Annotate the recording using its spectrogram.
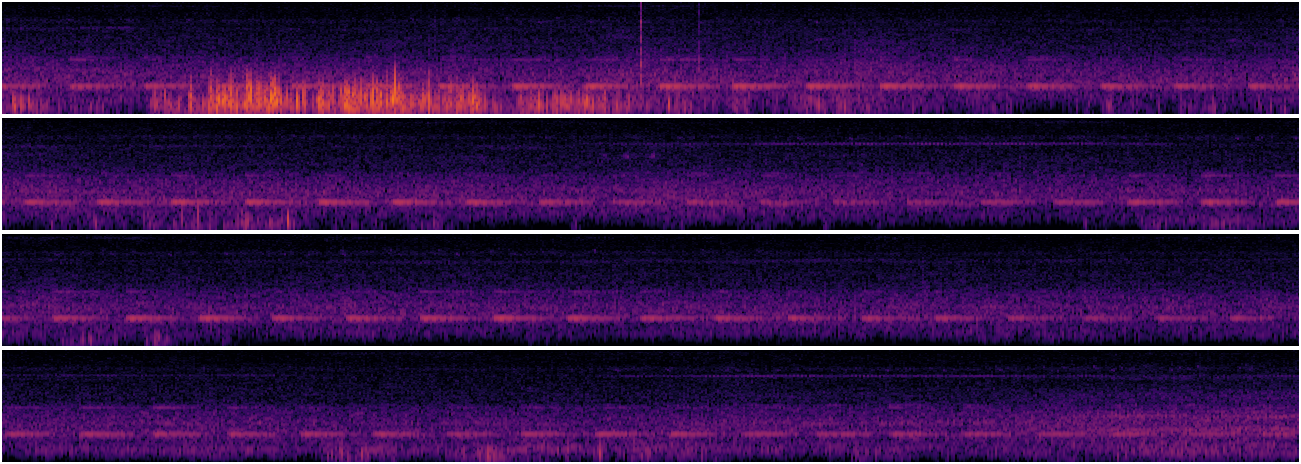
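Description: Distant railway level-crossing warning bell ringing a steady, evenly repeating fixed-pitch ding. The crossing is closed for an approaching train. A low rumble fades away over the first few seconds.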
